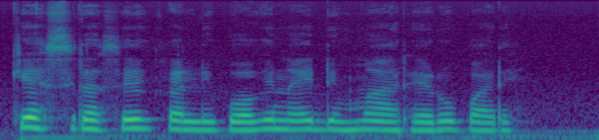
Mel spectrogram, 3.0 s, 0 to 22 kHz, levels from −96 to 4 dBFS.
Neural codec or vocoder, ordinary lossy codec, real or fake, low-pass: none; none; real; none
